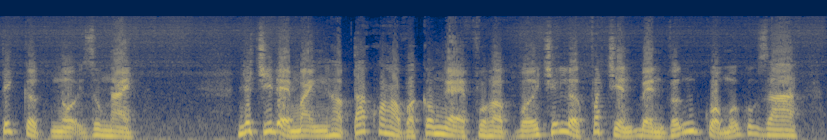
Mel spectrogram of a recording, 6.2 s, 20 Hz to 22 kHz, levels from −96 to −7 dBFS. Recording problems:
distortion; slight; 8% of the sound clipped
garbled, watery; slightly; nothing above 14.5 kHz
hiss; faint; throughout; 25 dB below the speech

